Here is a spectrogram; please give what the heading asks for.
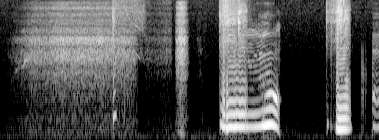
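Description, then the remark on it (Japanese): A soft airy hiss gives way to two loud, close fart sounds, a longer squeaky, buzzing one and then a shorter burst, with no talking. “おちおなら。”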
